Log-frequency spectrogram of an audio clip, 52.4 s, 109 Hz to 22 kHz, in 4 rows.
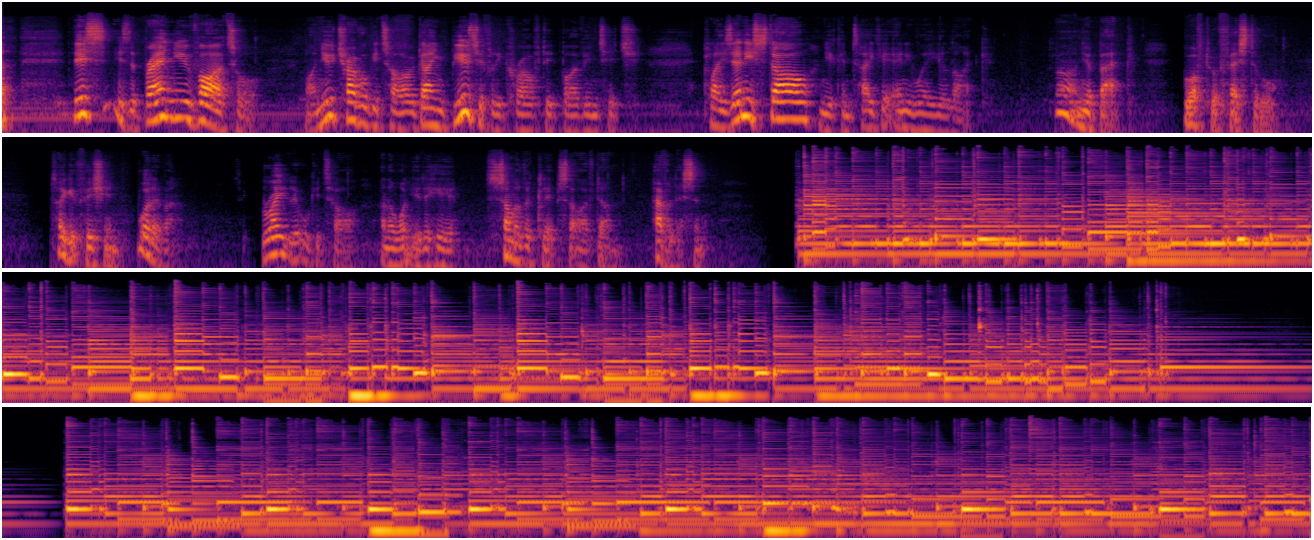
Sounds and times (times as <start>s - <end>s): Speech: 0.7s - 6.4s, 7.0s - 9.9s, 10.6s - 12.8s, 13.6s - 15.0s, 15.7s - 20.2s
Acoustic guitar: 21.0s - 52.3s
Strum: 21.0s - 52.3s.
